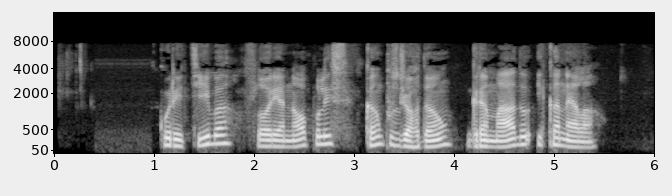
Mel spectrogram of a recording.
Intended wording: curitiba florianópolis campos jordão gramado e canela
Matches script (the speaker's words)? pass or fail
pass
